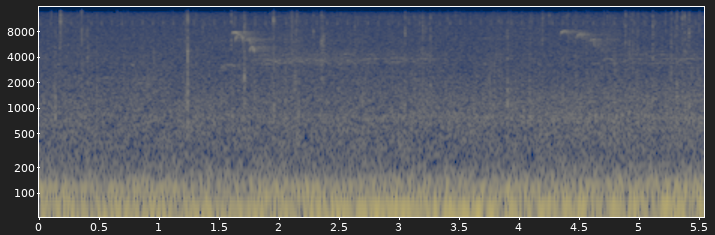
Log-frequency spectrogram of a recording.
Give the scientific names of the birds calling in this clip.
Poecile atricapillus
